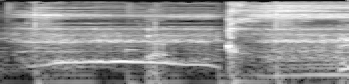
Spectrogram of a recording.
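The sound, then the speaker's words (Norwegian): A voice imitates the heavy, labored mechanical breathing of Darth Vader from Star Wars, a long drawn breath followed by another, rasping, with no words spoken. “Hvordan puster, puster ikke Darth Vader sånn?”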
